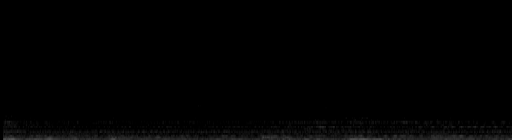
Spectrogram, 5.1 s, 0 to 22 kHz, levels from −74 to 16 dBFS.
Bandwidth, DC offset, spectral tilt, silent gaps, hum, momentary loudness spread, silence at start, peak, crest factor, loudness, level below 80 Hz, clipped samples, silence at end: 16 kHz; under 0.1%; -6.5 dB/octave; none; none; 8 LU; 0.05 s; -38 dBFS; 18 dB; -57 LUFS; -60 dBFS; under 0.1%; 0 s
